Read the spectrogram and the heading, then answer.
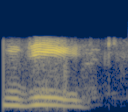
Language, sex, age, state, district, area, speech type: Urdu, female, 18-30, Uttar Pradesh, Lucknow, rural, conversation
